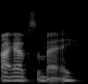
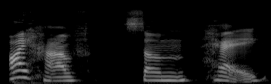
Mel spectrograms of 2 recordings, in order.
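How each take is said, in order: First: The h sounds are dropped, Cornish style. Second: The h sounds are clearly pronounced. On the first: "You'd skip the word. It sounds like I'm saying it, but I'm not" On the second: "I wouldn't say that"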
